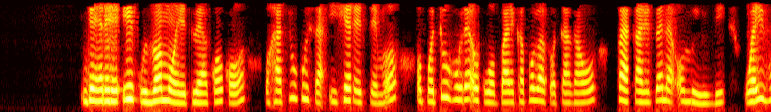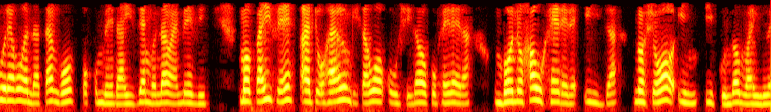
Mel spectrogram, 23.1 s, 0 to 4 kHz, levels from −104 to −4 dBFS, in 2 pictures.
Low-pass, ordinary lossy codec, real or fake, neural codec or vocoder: 3.6 kHz; MP3, 24 kbps; fake; codec, 16 kHz, 0.8 kbps, ZipCodec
